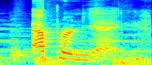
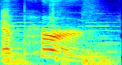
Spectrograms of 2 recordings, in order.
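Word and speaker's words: epergne: And that's spelled E P E R G N E. And I used to say it Epern. And it's not. It's Epern.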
